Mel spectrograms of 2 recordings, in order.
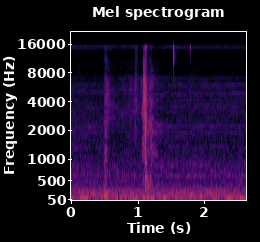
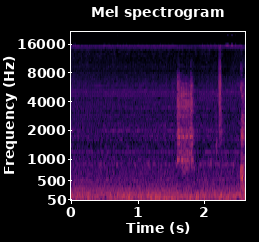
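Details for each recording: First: Bell & Howell Apple II Plus clone, floppy drive reading the other side of the disk: two harsh high-pitched buzzing bursts about a second each, no clean stepping; drive seeks abnormally and fails to load, cause unknown. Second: Bell & Howell Apple II Plus clone booting a Ghostbusters floppy after restoration: quiet steady motor hum with short bursts of head-stepping chatter; drive reads and loads normally, so owner suspects the controller card is dead.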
